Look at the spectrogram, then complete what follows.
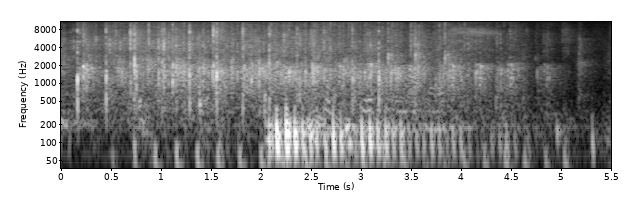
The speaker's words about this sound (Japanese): どうぞ皆様大きな拍手でお迎えください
